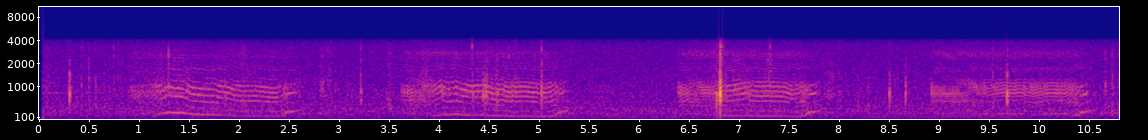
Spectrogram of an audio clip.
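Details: Person snoring: four slow, drawn-out snoring breaths with a nasal, whistling tone in a quiet room, with a few faint clicks in between.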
